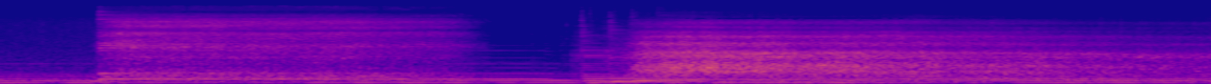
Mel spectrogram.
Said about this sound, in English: As you continue to float, let's take three more deep dragon breaths. Breathe deep, in and out.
